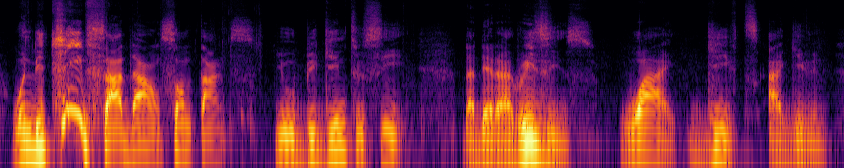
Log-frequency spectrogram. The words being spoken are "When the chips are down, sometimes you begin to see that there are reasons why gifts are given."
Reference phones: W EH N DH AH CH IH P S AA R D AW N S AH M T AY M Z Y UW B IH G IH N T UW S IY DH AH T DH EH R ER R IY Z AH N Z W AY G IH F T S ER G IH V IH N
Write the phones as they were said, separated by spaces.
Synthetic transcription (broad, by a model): W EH N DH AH CH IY F S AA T D AW N S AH M T AY M S Y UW B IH G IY N T UW S IY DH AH T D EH R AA R IY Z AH N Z W AY G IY F T S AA G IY V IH N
